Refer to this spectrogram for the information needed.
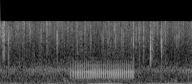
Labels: {"label": "biophony, croak", "recorder": "SoundTrap 500"}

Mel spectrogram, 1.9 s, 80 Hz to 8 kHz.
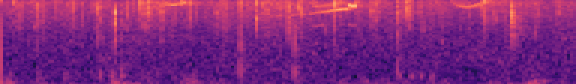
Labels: {"label": "biophony, dolphin", "recorder": "SoundTrap 500"}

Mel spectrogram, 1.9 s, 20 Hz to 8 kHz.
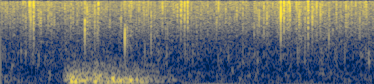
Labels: {"label": "biophony, growl", "recorder": "SoundTrap 500"}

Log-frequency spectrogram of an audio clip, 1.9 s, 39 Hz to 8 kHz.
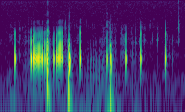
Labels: {"label": "biophony, knock croak", "recorder": "SoundTrap 300"}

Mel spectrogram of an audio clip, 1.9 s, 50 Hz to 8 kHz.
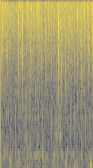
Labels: {"label": "biophony, rattle", "recorder": "SoundTrap 500"}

